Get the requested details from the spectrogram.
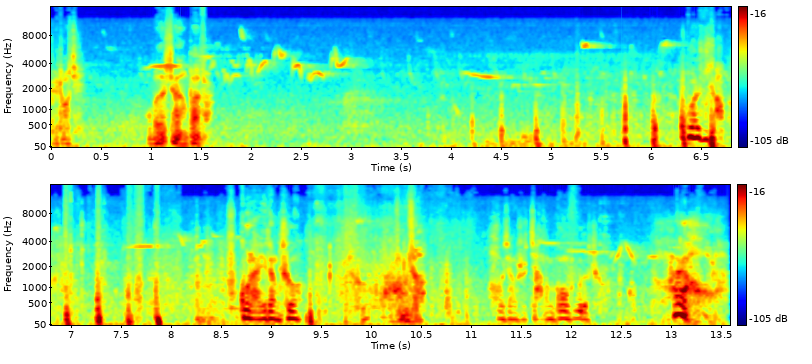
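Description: Men talk calmly nearby, outdoors.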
